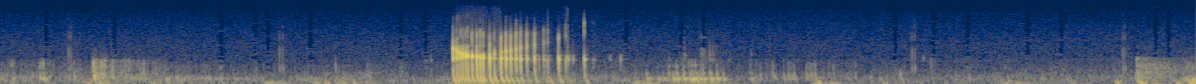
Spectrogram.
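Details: Low gurgling rumbles from a large belly with one loud, longer growl midway; stomach growling (borborygmi) from gut movement.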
